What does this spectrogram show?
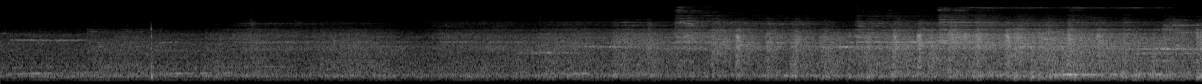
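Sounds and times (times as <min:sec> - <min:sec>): train rolling on track: 0:00.2 - 0:12.0
wheels clacking over rails: 0:06.8 - 0:12.0.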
